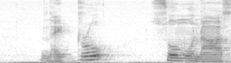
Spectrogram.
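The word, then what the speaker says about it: Nitrosomonas: नाइट्रोसोमोनास इज a nitrifying, नाइट्रोसोमोनास है pronunciation मैंने भी गलत कर दी।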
